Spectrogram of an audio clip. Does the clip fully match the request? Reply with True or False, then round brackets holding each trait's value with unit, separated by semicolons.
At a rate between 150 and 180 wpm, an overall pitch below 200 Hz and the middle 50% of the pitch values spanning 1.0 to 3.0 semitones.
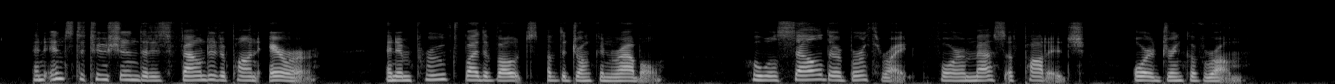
False (140 wpm; 185 Hz; 2.4 semitones)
